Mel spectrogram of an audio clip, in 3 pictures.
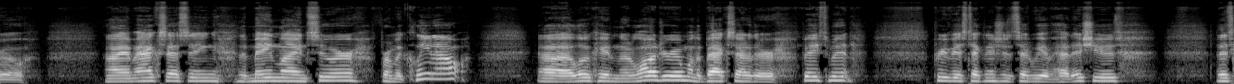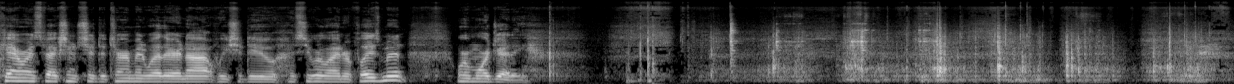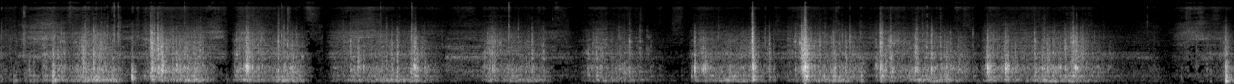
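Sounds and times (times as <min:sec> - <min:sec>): cable rattling and knocking in pipe: 0:18.6 - 0:35.9, 0:36.7 - 0:37.0.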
